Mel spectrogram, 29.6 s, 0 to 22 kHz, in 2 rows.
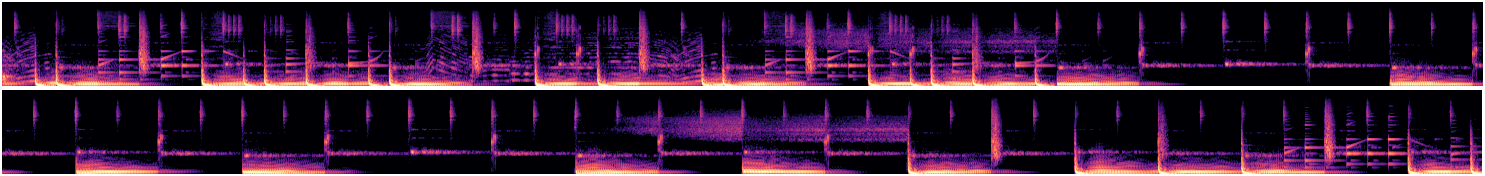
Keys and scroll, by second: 0.3 ctrl+shift+Escape, 2.3 alt+d, 6.3 Escape, 8.3 End, 10.8 Right, 13.1 s, 14.6 s, 16.5 s, 18.5 Tab, 20.5 Return, 22.5 Tab, 24.5 Tab, 26.5 Down, 27.8 Down, 29.5 Return.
